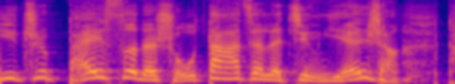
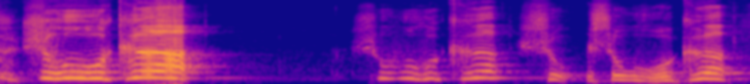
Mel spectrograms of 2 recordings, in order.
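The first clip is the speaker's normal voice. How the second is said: overcome recognition; 3 semitones higher, slower than usual. Acted. Narrator seeing fifth brother alive, overwhelmed. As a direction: cry it out, then weaken.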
